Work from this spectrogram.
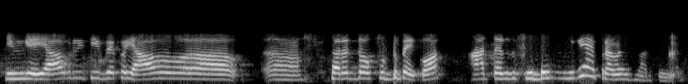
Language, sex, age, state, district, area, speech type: Kannada, female, 30-45, Karnataka, Vijayanagara, rural, conversation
